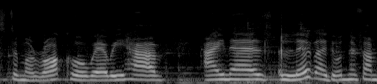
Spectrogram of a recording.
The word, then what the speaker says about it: Ines Lihb: correctly of course my name is inna sliv ines liv and you're a political science student in paris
